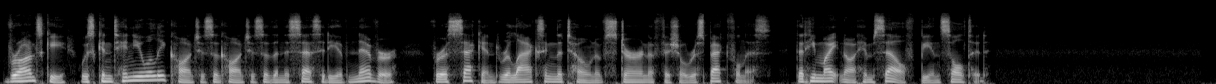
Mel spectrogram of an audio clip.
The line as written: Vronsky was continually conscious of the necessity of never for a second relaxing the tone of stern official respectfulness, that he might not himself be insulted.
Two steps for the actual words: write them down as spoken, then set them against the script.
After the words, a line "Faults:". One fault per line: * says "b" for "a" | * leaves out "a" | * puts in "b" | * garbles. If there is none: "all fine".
Vronsky was continually conscious of conscious of the necessity of never for a second relaxing the tone of stern official respectfulness, that he might not himself be insulted.
Faults:
* puts in "conscious of"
